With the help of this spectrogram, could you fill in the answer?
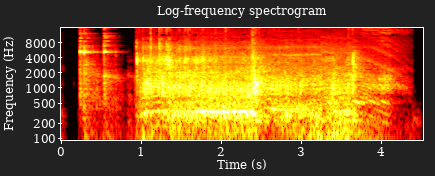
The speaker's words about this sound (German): So, und jetzt kommt wieder das schöne Spiel mit dem Mixer. Das werde ich für euch natürlich wieder ein bisschen kürzen.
